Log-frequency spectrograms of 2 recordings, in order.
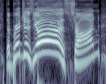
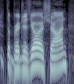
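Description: First: Very high, loud handover yell; hammed-up captain screaming across the bridge; frantic movie impression. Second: Movie crew impression. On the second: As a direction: relay it in a near-normal voice. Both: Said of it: "here's my impression of".

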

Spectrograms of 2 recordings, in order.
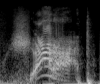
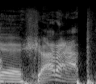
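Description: First: High playful shout; mock shout. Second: Said in the usual way. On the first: Real, not acted. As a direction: yell it back at a teasing friend. Playful retort to teasing friend.

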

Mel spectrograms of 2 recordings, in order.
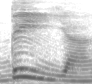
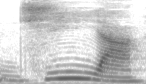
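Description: First: "dia" with a hard Recife D; low "dia", plain D without J; correct dia. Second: "dia" softened to "djia"; drawn-out "dia" with a DJ sound; wrong dia. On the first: Teacher correcting with Recife example, hard-D "dia". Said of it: "Não é dia". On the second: Teacher showing what not to say, "djia". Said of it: "é dia". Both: Shown as a demonstration.

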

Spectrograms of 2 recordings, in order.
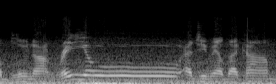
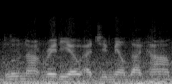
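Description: First: Slow, careful dictation of the address, leaning on "radio". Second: Said in the usual way. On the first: Shown as a demonstration. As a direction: read the address out slowly so it can be written down.

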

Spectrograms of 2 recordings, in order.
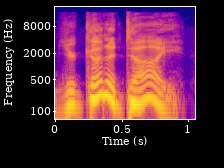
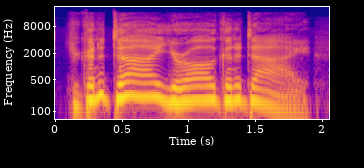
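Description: First: Said in the usual way. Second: Retold warning. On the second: Retells threat, repeats it bigger.

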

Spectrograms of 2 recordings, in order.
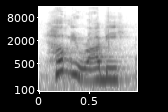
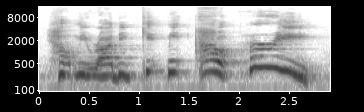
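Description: First: High call for help. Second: Very high plea, climbing to a scream; desperate screaming. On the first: Tied-up child to the boy, calling for help. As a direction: call across the room urgently. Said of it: "I called". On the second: Captive child begs the boy for rescue, screaming. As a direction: build to a drawn-out panicked shriek. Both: A narrator's reading.

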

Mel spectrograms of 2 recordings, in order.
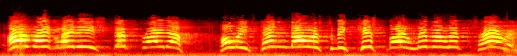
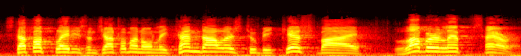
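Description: First: Barker call. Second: Barker pitch. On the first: Acted. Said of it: "Look, it's a cinch". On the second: Shown as a demonstration. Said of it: "All you gotta say is this".

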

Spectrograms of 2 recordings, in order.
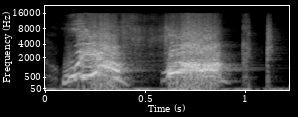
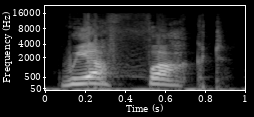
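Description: First: High, drawn-out shout; big, high-pitched outburst, stretched slow; mock alarm. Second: Said in the usual way. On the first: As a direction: yell it out in comic despair. Rant climax, then repeats it calmly.

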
